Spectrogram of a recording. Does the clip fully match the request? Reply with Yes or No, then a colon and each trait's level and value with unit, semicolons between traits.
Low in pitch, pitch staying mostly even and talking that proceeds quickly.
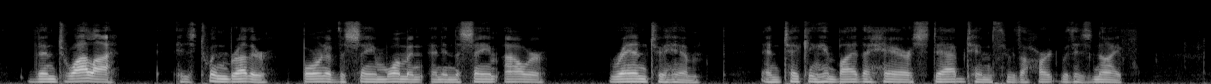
No: low, 120 Hz; narrow, 2.1 semitones; average, 165 wpm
